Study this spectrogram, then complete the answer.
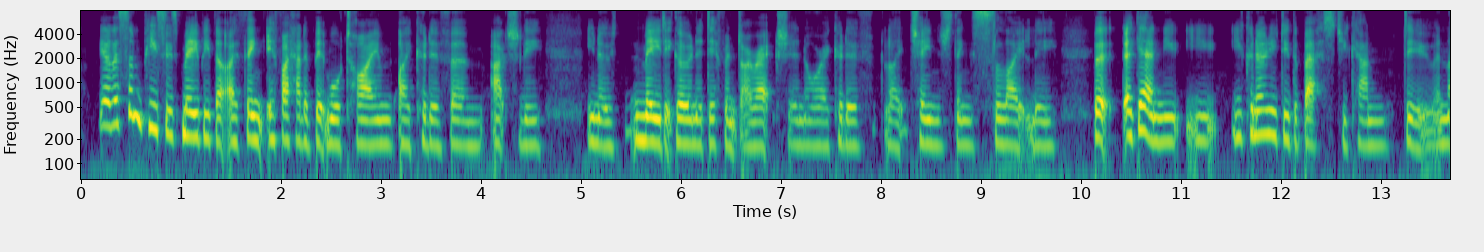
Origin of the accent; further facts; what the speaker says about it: Newport, Wales, United Kingdom; also born or lived in London; I was brought up in Newport in South Wales, but I was born in London, but I only lived in London for 6 weeks.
